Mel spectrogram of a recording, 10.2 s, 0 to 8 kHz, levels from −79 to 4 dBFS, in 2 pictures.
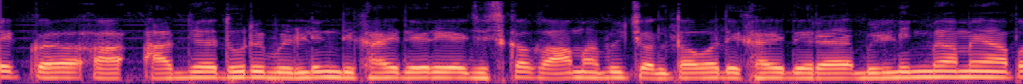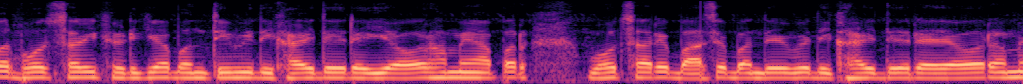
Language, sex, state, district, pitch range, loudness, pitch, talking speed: Hindi, male, Uttar Pradesh, Jalaun, 145-155 Hz, -12 LUFS, 150 Hz, 280 wpm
